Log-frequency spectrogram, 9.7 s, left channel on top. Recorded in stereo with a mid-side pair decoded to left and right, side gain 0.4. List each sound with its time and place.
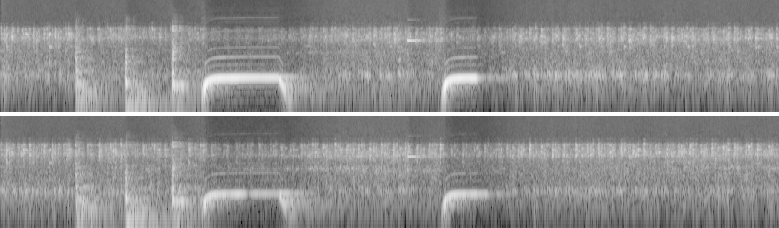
0.9 s footsteps: 35° left, 6.5 m; by 2.3 s 25° left, 6 m
2.5 s a phone buzzing: 65° left, 0.8 m
5.0 s a microwave: 55° left, 2.5 m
